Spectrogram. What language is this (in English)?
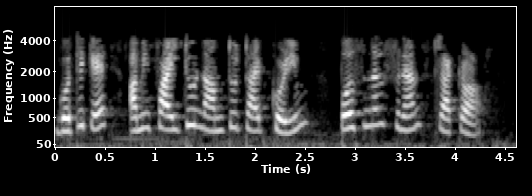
Assamese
